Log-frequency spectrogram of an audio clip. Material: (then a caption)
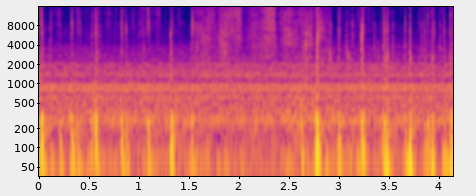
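Cardboard. Fingertips tap and scratch the glossy printed cover of a hardcover book showing a woman's face, held in both hands close to the microphone. About fourteen short, dull, low-pitched taps come at an uneven pace, with a softer stretch of faint scratching in the middle. Each tap dies away almost instantly.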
